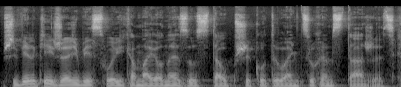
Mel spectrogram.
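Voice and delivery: ordinary delivery

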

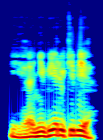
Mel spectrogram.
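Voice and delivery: ordinary delivery, nothing marked

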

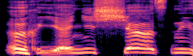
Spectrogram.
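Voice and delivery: slow, high-pitched drawn-out wail. A narrator's reading. Prince bemoaning his misery to the ogre, wailing. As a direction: wail in theatrical self-pity. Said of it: "завопил принц".

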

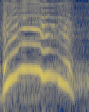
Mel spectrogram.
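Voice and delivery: high, loud comic yelp; shocked cry. Acted. Owner reacts to the phone bill, shocked cry.

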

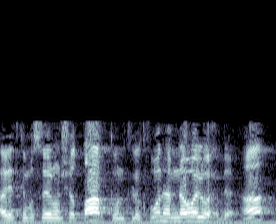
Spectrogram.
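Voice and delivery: ordinary talk

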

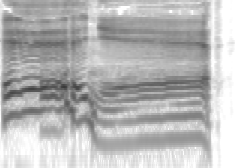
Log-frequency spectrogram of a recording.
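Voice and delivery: crafty, drawn-out refusal; sly drawl. A narrator's reading. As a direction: draw it out slyly. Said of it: "с хитрым видом протянул Этельред".

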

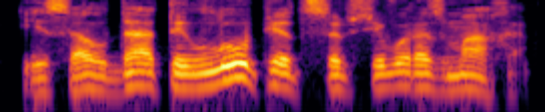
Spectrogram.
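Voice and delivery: usual speaking voice

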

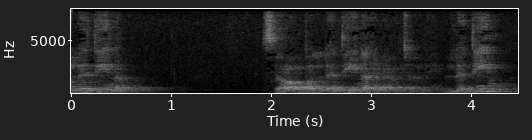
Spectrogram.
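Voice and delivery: "الذين" recited with a pure d, "alladina"; dhal as dal. Shown as a demonstration. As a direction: make the dh of الذين a plain d. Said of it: "هناك من ينطقها دالا خالصا".

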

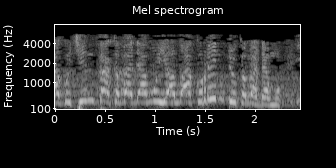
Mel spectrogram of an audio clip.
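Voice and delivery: high, loud proclaimed love; loud prayer. Shown as a demonstration. Believer loudly proclaiming love to God, loud cry. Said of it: "loud version of prayer".

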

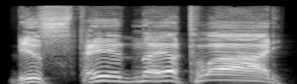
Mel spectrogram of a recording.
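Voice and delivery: high, loud, slow furious cry; shout. A narrator's reading. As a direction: hurl the insult out, drawn-out and high. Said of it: "крикнул Монсоро". (яростный протяжный крик)

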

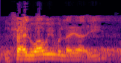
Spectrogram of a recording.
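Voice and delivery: ordinary delivery

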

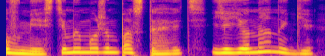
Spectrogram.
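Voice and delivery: high, slow divine voice; goddess. A narrator's reading. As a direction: speak as a calm deity. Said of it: "продолжила богиня".

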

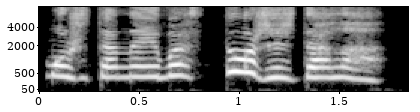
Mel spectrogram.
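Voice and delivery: high, loud question; high-pitched small creature wondering; hopeful little character. A narrator's reading. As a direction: pipe up eagerly. Maika asks hopefully.

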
